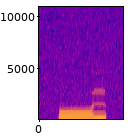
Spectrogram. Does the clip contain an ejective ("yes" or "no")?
no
